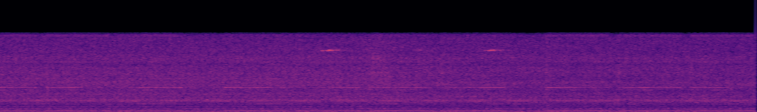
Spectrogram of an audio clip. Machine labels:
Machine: slide rail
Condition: normal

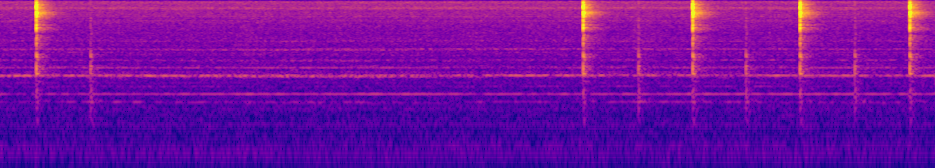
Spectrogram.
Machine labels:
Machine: valve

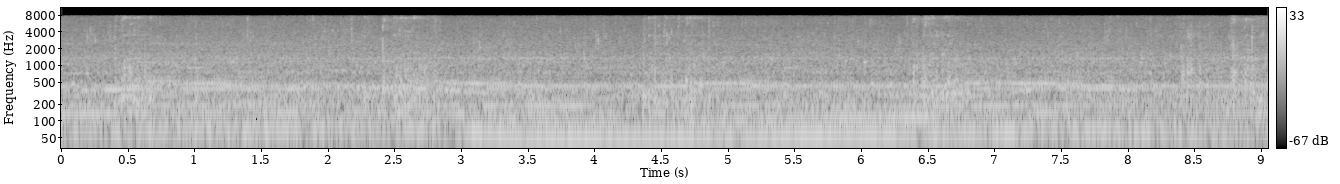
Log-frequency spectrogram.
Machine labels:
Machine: pump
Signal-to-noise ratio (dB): -6 dB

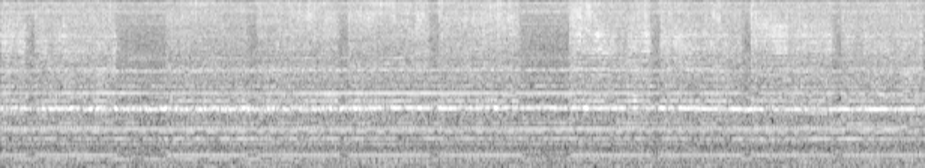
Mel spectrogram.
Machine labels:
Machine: slide rail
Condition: abnormal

